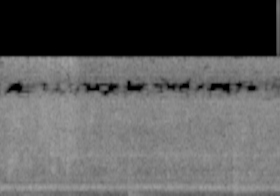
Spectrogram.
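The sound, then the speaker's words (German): Water pours steadily into a container, a continuous splashing rush that holds an even level throughout, with a brief low thump near the middle. No one speaks. “ich würde dann noch Wasser reintun.”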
